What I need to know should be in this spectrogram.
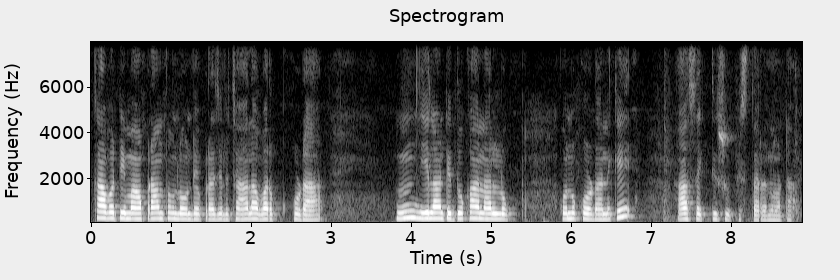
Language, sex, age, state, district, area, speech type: Telugu, female, 30-45, Andhra Pradesh, Sri Balaji, rural, spontaneous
